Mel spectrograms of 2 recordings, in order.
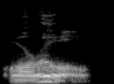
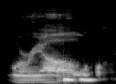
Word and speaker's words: Orual: So he basically tells the story through the eyes of the oldest sister, who's named Oriol, O-R-U-A-L, Orul, Oriol, Orul. I've heard it pronounced different ways.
